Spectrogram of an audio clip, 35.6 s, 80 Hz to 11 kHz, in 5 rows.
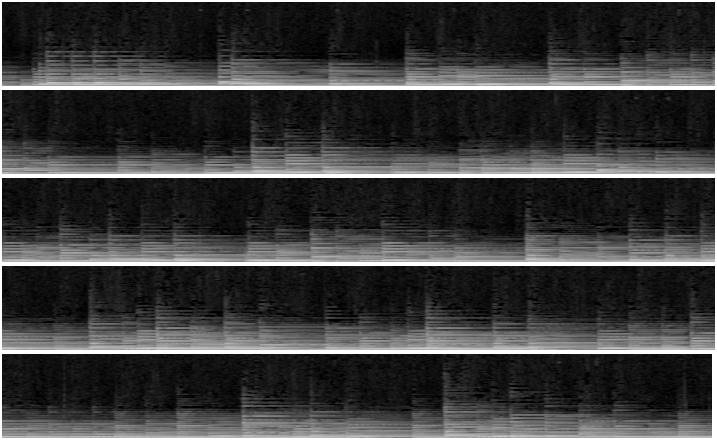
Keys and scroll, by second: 15.0 3, 15.3 Return, 19.5 3, 19.8 Return.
